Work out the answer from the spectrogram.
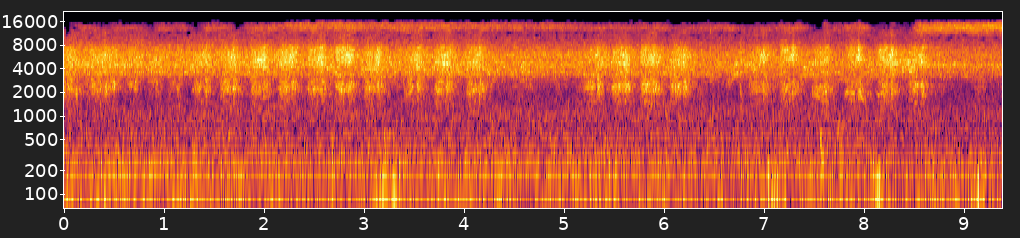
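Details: Oriental magpie in a summer forest at Galsan Park trail, South Korea, in July 2024 during a rainy-season heatwave, gives harsh, rasping chatter in quick repeated bursts against a steady hiss of cicadas and low rumbling.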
